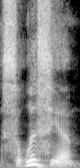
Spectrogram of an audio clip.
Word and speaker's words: Cilicia: classical history may know the region best as Cilicia, or with the Greek pronunciation Kilikia, home to the famous Cilician Gates,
